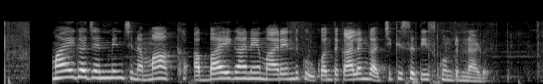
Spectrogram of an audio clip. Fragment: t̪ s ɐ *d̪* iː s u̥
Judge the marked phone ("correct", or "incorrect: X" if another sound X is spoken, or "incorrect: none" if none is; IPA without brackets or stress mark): incorrect: t̪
